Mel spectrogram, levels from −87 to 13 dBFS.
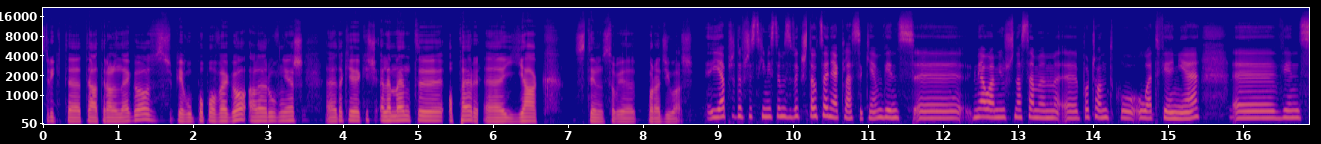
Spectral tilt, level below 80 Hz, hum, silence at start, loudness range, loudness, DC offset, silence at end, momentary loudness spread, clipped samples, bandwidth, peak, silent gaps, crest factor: -5 dB/octave; -72 dBFS; none; 0.05 s; 3 LU; -35 LUFS; under 0.1%; 0 s; 7 LU; under 0.1%; 19.5 kHz; -14 dBFS; none; 20 dB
